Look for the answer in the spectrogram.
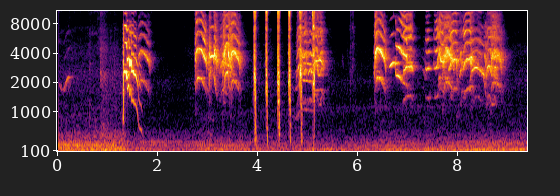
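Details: Pet ringneck parrot, a talking bird watched by another parrot: bursts of harsh, grating high squawks, then a rapid series of sharp clicks, then more rasping chattering squawks.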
